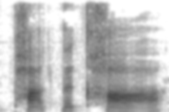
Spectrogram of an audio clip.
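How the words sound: It is British-sounding, with the R sounds dropped.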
